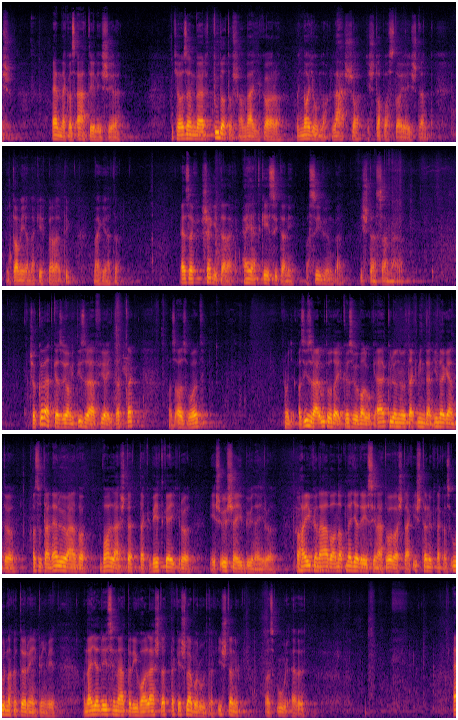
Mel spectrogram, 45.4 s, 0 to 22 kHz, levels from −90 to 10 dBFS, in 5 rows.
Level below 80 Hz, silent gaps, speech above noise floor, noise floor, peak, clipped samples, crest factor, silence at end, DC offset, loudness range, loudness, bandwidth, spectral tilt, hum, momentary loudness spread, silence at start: -52 dBFS; none; 35 dB; -53 dBFS; 0 dBFS; under 0.1%; 18 dB; 0 s; under 0.1%; 10 LU; -19 LUFS; 16.5 kHz; -6.5 dB/octave; none; 14 LU; 0 s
